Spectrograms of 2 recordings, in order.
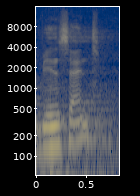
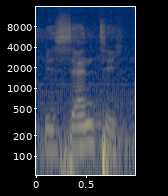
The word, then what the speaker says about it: Vicente: Most of us will call him Vincent, but research tells me that, and I actually did ask him this morning, the correct pronunciation of his first name. It is Vicente Fox, former president of Mexico.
